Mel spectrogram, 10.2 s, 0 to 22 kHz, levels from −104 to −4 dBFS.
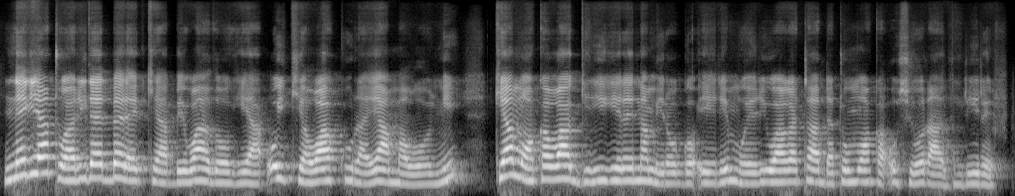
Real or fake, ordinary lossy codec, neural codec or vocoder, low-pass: fake; none; codec, 44.1 kHz, 7.8 kbps, DAC; none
